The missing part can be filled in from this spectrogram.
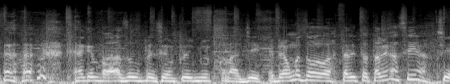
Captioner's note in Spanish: risas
